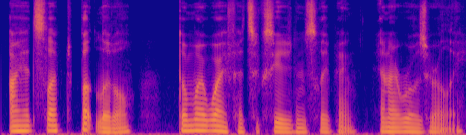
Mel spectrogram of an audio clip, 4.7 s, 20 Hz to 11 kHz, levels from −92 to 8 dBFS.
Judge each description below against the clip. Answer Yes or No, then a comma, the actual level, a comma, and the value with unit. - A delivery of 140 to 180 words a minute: No, fast, 205 wpm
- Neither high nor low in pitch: No, low, 110 Hz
